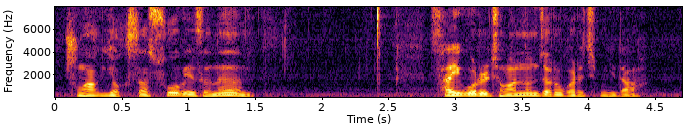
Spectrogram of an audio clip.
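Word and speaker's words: 西郷: 풀립니다 예 쌓이고 쌓이고 발음을 잘 하셔야 합니다 사이코 아니고 사이고입니다 흥미로운 건 사이고 다카모리가 정한론자냐 하는 문제인데요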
